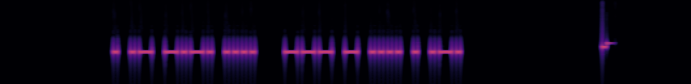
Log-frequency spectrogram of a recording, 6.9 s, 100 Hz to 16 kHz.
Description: Morse code, heard as a keyed tone, about 28 wpm, 700 Hz. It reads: EACH OTHER
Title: Sets of 2 Words 28wpm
